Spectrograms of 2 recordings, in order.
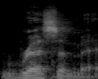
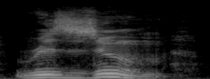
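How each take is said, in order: First: The stress is on the first syllable. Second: The stress is on the second syllable. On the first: It means a written account of work experience. "if you are talking about the noun, you want to say resume" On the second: It means to start again. "the verb resume, which has two syllables and the stress is on the second syllable"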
